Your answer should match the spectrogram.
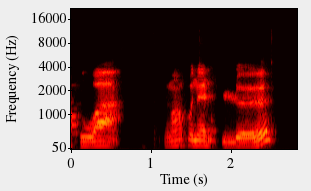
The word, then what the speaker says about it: doigt: No, le doigt. Le doigt. Se pronuncia doigt.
